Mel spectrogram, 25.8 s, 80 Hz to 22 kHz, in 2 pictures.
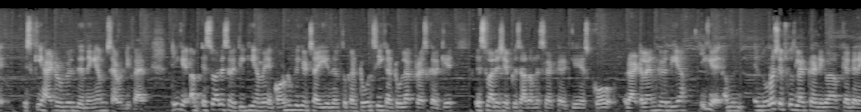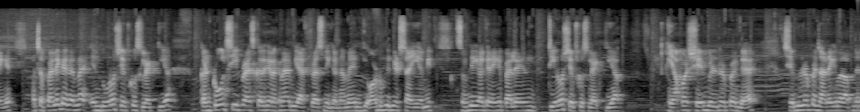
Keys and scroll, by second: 0.4 ctrl+a, 5.1 ctrl+c, 5.8 ctrl+f, 16.0 ctrl+c.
